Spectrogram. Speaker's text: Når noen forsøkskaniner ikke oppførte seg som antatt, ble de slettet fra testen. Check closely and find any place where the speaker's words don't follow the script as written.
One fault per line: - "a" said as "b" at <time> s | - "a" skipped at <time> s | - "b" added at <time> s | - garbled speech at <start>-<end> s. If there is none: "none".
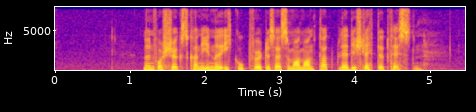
- "noen" skipped at 1.3 s
- "som" added at 3.2 s
- "fra" skipped at 4.5 s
